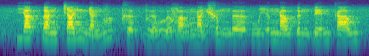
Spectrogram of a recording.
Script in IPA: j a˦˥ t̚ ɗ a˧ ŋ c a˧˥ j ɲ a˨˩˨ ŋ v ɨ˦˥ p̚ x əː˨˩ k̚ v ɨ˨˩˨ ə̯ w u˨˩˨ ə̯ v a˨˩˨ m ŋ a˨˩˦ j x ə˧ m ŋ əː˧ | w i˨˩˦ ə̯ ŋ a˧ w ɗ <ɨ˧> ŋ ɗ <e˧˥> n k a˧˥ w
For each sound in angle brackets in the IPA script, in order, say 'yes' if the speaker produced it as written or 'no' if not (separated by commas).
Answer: no, yes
